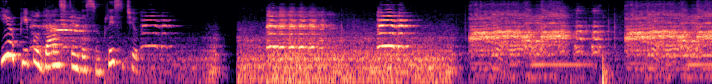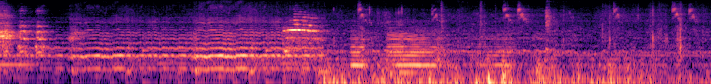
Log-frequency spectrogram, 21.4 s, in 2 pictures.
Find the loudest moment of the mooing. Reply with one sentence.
The loudest moment of the mooing is at 17 seconds.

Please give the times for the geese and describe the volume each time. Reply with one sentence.
You can hear the geese from 0.0 to 11.9 s, getting louder.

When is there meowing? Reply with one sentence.
You can hear the meowing from 0.7 to 1.4 s and from 14.9 to 15.6 s.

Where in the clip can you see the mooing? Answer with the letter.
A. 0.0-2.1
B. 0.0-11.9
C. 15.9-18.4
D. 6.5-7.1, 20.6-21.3
C.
